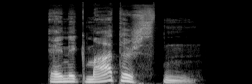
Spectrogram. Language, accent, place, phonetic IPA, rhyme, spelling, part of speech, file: German, Germany, Berlin, [ɛnɪˈɡmaːtɪʃstn̩], -aːtɪʃstn̩, änigmatischsten, adjective, De-änigmatischsten.ogg
- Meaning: 1. superlative degree of änigmatisch 2. inflection of änigmatisch: strong genitive masculine/neuter singular superlative degree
